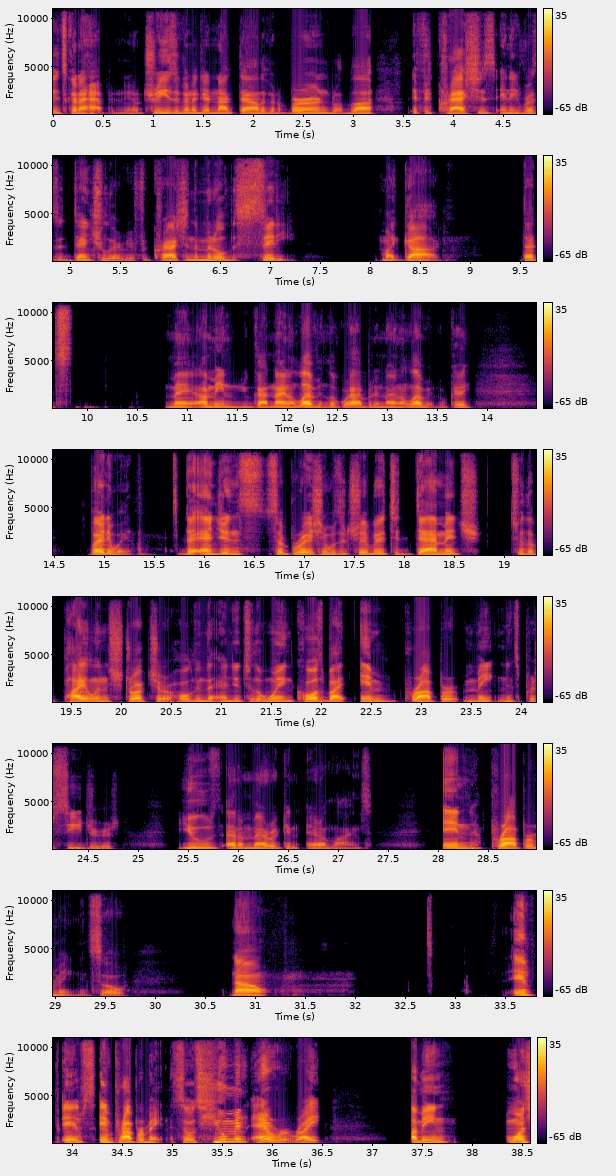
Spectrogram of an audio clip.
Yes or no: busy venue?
no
